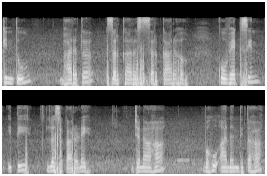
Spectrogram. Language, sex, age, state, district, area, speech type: Sanskrit, female, 45-60, Maharashtra, Nagpur, urban, spontaneous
